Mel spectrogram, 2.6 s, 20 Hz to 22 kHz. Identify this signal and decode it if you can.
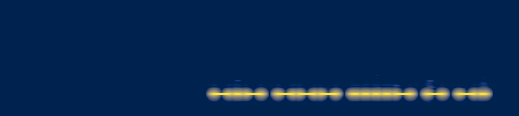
Morse code, heard as a keyed tone, about 43 wpm, 700 Hz. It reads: KO4TN
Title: USA Call Signs - 5 Characters - 45wpm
